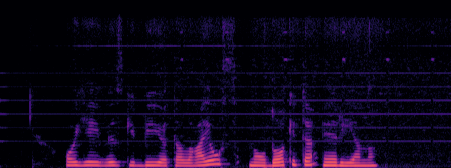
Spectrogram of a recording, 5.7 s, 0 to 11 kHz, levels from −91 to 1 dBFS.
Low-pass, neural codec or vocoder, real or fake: 9.9 kHz; none; real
